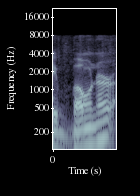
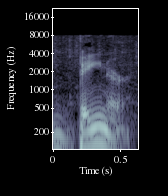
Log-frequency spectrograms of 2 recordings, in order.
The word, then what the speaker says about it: Boehner: Just like people say Boner, I think it is Boehner. – I thought it was Bonner.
